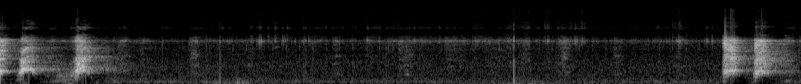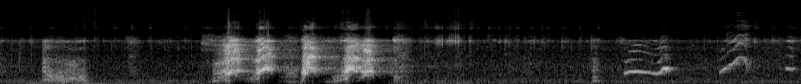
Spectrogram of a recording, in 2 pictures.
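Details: Dachshunds that have found an olive-raiding possum give scattered barks, with long quiet gaps between loud clusters around the middle and end, and a few higher whining notes near the close.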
